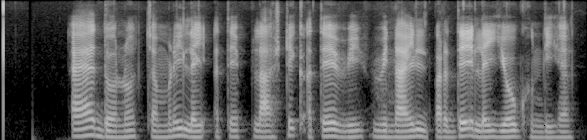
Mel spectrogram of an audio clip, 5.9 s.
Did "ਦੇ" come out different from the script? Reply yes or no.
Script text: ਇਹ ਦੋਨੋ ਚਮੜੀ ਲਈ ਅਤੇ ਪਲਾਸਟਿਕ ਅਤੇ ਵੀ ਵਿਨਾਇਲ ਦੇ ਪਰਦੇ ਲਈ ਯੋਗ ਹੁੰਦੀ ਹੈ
yes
